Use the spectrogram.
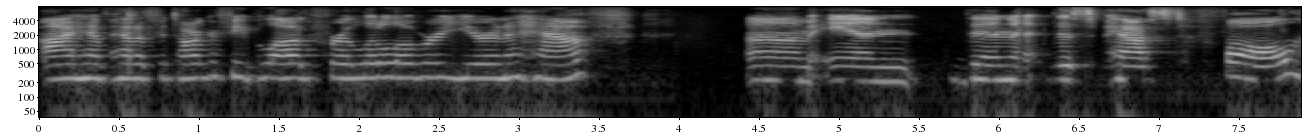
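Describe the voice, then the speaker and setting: A woman with a Midwestern American accent speaks at a fairly high pitch. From Missouri. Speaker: blogger. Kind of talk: casual chat.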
